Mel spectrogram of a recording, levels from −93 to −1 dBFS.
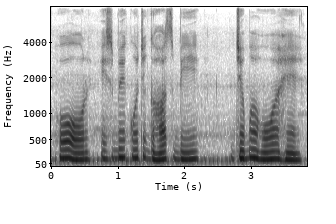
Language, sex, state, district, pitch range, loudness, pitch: Hindi, male, Uttar Pradesh, Saharanpur, 125-150 Hz, -16 LUFS, 135 Hz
